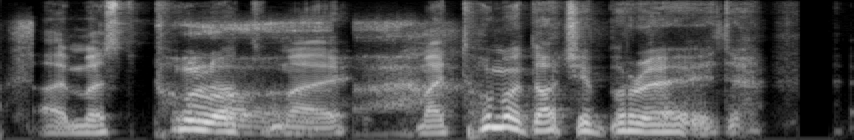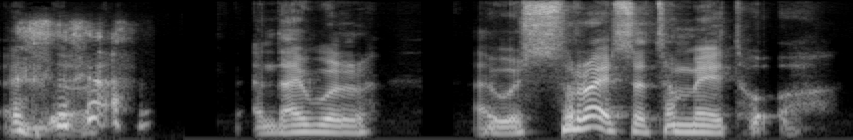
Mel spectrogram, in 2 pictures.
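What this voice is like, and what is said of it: Stereotyped Japanese accent impression. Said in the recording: “my horribly, horribly inappropriate Asian impersonation ... the stereotype Japanese thing”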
